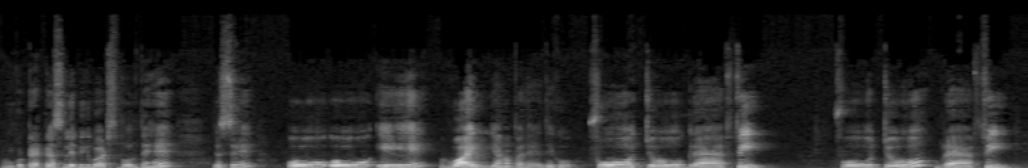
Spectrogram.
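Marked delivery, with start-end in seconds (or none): 5.9-10.2 "photography" slow, in four separate beats; stretched teacher's model of "photography"; syllable-by-syllable demo. Shown as a demonstration. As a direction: break "photography" into फो, टो, ग्रा, फी. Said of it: "अलग-अलग करके पढ़ेंगे".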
